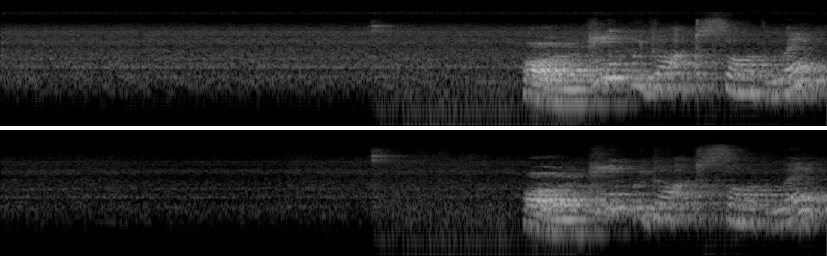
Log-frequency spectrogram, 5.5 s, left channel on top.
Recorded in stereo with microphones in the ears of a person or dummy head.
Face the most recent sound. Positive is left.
turn(degrees=75)  # may be behind; listen again after turning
